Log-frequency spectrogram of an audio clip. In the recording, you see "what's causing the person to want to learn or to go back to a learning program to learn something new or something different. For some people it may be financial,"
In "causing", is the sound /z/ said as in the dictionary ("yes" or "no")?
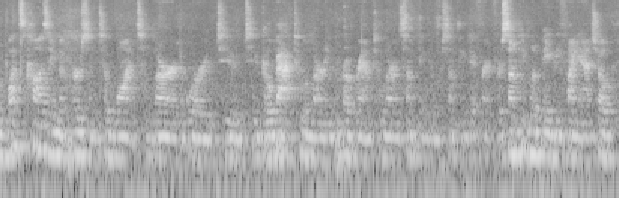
yes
